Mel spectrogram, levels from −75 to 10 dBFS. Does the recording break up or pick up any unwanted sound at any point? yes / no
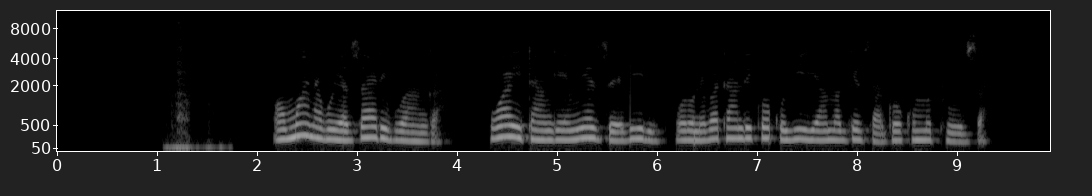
yes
